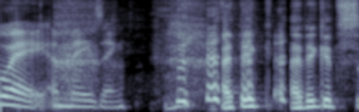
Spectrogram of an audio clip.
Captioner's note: both laughing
